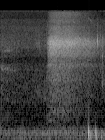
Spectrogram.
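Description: A reciter's deep breath drawn in close to a handheld microphone, taken in a pause between Quran verses: a loud hissing intake starting about a second in and lasting most of a second. A couple of low thumps follow near the end.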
